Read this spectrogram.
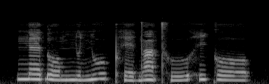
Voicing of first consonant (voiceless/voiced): voiced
